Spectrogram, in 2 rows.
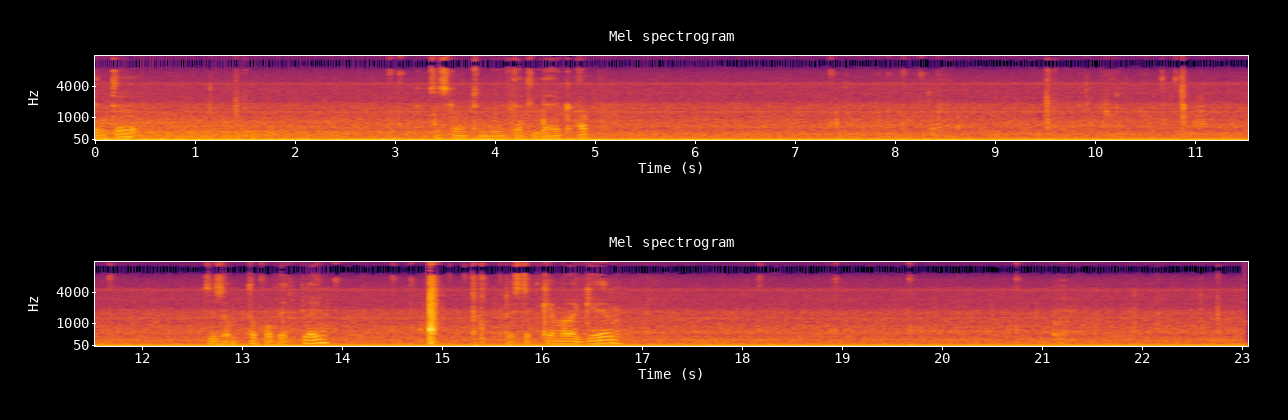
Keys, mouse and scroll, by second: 1.4 KP_3, 3.0 right click, 4.0 z, 5.0 click, 7.8-8.1 scroll down 2, 8.0-8.6 scroll up 2, 8.1 middle click, 9.5-9.8 scroll up 3, 9.5 KP_3, 10.6-11.1 shift+scroll up 6, 11.7 click, 13.7 scroll down 4, 13.8 middle click, 14.2-14.5 scroll down 2, 14.4 scroll up 1, 14.5 middle click, 15.4 KP_0, 16.2-16.8 scroll up 2, 18.3 click, 22.0 Tab, 22.6 z.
